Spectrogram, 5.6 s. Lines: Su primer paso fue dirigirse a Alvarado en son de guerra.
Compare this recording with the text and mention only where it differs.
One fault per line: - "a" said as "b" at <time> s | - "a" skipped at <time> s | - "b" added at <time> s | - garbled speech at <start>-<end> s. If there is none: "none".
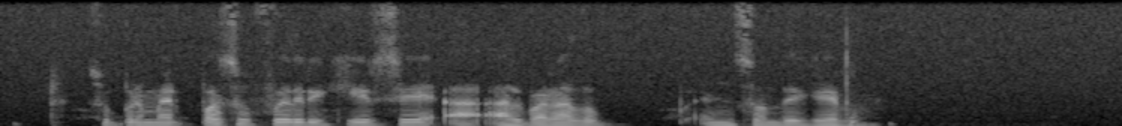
none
